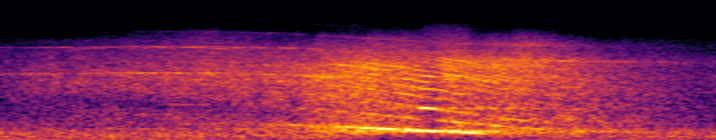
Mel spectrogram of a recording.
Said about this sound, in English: Enemy plane, sir? Impossible. No plane can fly that fast. That looked to me like it was from another planet.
